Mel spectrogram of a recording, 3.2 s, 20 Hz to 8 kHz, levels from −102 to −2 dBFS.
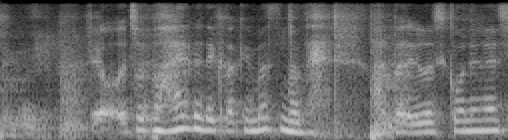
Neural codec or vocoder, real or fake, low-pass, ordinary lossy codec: codec, 16 kHz, 0.8 kbps, ZipCodec; fake; 7.2 kHz; none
